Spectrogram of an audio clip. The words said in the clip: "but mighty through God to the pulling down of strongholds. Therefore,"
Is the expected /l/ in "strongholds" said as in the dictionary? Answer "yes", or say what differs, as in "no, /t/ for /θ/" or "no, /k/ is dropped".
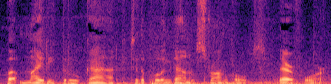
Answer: yes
